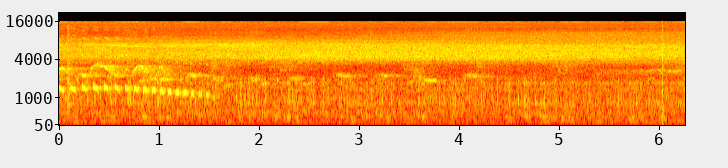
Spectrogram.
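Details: Slaty bristlefront giving a fast run of clear notes that slide steadily lower and speed up over about one and a half seconds. Scattered thin whistles from other birds follow, over a constant high insect hiss.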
